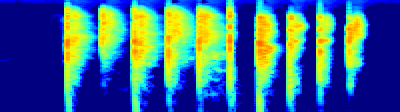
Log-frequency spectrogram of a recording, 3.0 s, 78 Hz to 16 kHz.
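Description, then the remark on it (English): Hands clap about ten times in a quick, steady rhythm, each clap sharp and distinct, with no voices heard, as people up on roofs in New York clap at 7 o'clock. “It's 7 o'clock. People are like up on roofs right there, clapping.”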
